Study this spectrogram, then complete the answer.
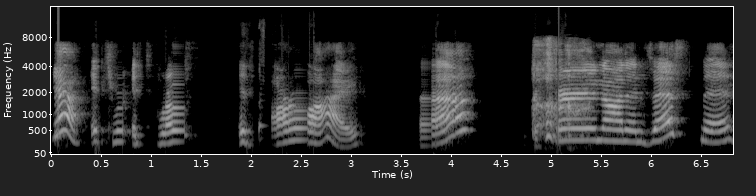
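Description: A woman speaks at a high pitch with very wide pitch swings. She goes at a very slow pace with long, frequent pauses. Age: 40s. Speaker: improv comedian. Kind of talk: improvised comedy scene. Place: home room. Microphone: video call.

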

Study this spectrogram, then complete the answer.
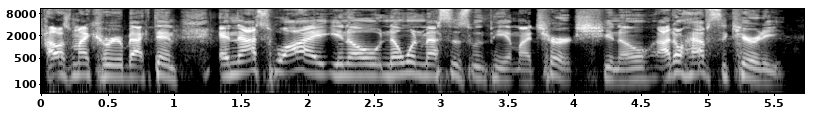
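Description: This man has a high pitch and an animated tone, speaking at a fairly quick pace with ordinary pitch variation. The sound is dry, with no echo. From Oklahoma (Tulsa); Oklahoma. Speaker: pastor. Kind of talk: sermon. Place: church. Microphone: handheld.

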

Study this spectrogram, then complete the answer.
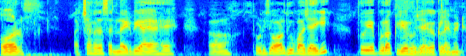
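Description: A man speaks in a dark, mellow tone. His intonation is fairly even. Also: moderate pace, dry sound with no echo. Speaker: travel vlogger. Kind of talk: casual vlog chat. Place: open country. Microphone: phone near.

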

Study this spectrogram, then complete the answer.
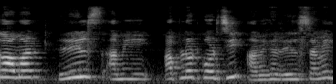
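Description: A woman speaks with ordinary pitch variation. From West Bengal, India (Nadia). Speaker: vlogger. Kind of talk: tutorial. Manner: casual, chatty.

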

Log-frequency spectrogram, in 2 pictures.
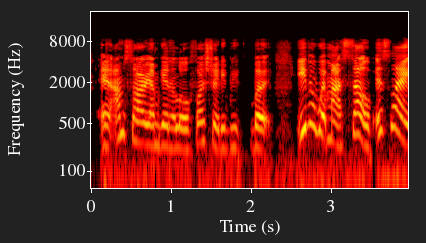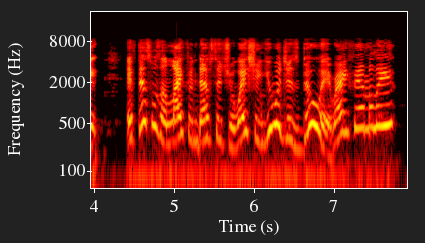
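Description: A woman speaks very fast in a raised, projected, high-pitched voice with a bright, sharp, animated tone. Her pitch swings very widely and her loudness shifts a lot, with a dry, close sound and no echo. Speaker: prophetic minister and counselor. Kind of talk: prophetic message.

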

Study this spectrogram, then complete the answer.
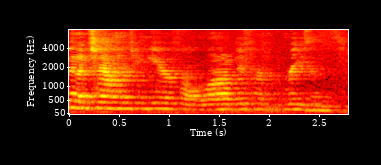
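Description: Over music in the background, a woman speaks at a moderate pace, with audible room echo. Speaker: speaker. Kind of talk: sermon. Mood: gentle, reflective. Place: church. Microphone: handheld.

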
